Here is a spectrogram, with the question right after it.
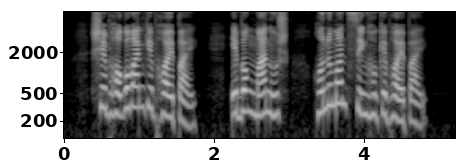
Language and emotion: Bengali, neutral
